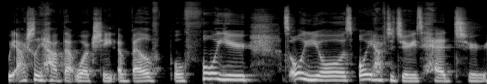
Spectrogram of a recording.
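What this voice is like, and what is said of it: Speaks with a noticeable accent. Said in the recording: “If you can't understand my accent”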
